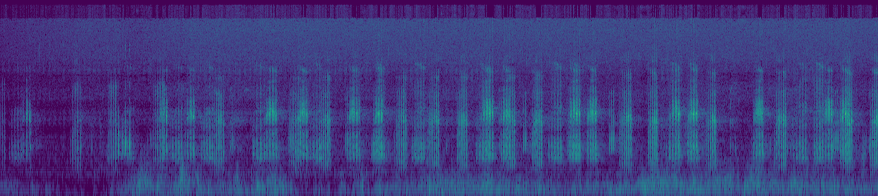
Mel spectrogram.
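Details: Black-spotted pond frogs calling in a chorus: short pulsed, rattling croaks repeated rapidly and overlapping, roughly three per second, over a steady low rumble of background noise.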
